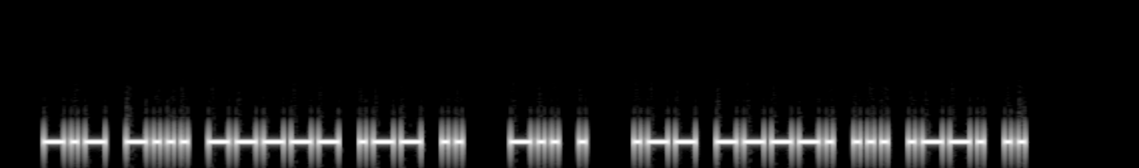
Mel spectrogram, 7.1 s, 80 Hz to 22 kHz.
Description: Morse code, heard as a keyed tone, about 27 wpm, 700 Hz. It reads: KB0WI DE W9SPI
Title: USA Callsign DE Callsign - 5 Characters - 28wpm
